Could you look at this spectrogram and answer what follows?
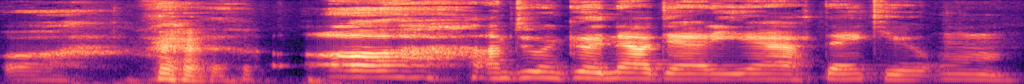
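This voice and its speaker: A man's voice: on the high side, slow pace, pushed and bright. A man co-hosting a podcast with casual comedic banter and crude, profane joking. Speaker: podcast co-host.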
